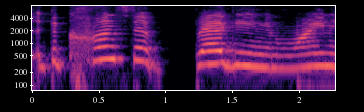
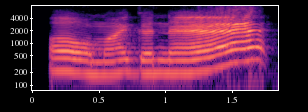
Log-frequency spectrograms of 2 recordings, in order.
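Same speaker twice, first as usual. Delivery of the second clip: exasperated groan; 11 dB louder, slower than usual. Real, not acted. Frustrated at the match.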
